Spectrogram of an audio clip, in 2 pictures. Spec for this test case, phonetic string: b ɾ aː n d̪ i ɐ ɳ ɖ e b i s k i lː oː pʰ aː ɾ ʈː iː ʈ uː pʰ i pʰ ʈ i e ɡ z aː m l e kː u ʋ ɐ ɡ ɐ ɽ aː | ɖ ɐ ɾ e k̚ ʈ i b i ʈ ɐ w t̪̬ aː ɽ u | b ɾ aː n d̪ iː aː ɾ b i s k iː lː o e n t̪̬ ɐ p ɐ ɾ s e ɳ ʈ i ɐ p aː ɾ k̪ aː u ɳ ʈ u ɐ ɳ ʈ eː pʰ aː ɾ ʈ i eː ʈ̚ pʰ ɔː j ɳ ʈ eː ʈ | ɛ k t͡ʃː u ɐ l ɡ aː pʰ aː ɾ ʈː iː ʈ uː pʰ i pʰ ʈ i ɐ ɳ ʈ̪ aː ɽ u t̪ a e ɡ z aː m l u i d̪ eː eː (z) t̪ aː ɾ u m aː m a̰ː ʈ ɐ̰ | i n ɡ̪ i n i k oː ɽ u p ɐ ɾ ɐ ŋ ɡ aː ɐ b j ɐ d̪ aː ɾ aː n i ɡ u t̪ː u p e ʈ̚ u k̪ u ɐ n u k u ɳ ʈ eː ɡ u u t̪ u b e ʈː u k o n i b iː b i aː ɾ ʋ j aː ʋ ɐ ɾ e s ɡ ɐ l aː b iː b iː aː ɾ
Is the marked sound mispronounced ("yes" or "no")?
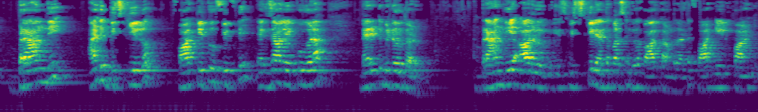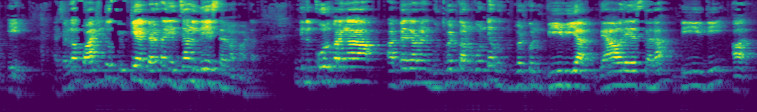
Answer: yes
